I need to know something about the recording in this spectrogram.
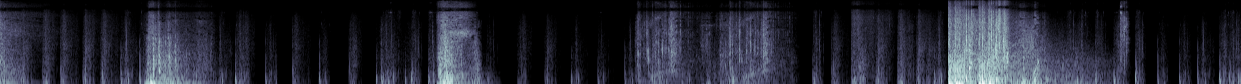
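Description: Footsteps patter quickly on dirt and metal.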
